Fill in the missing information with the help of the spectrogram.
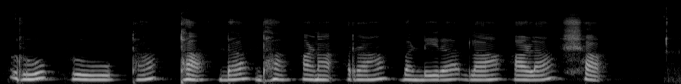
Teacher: మూర్ధము అంటే నోటి పై భాగము నుండి పుట్టిన వర్ణములను మూర్ధన్యములందురు.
